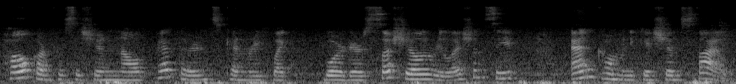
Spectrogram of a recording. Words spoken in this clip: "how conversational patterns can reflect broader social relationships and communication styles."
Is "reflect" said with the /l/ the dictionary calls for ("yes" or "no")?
yes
